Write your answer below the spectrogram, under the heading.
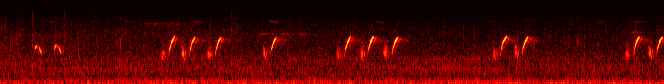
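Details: Northern mockingbird singing: short groups of two or three sharp upswept notes, separated by brief pauses, over a soft low background hum.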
